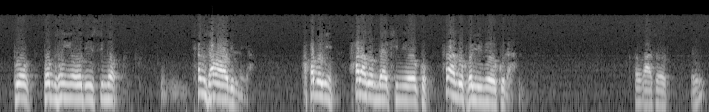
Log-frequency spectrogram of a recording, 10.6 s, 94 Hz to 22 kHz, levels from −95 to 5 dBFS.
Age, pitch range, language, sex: 50-69, 160-210 Hz, Korean, male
